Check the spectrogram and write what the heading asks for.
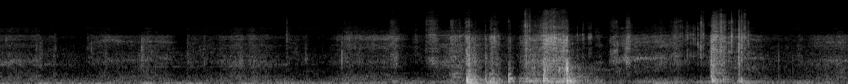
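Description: The lid of a large commercial waste bin being opened: a burst of clattering knocks with a short ringing about halfway through, then another sharp knock a couple of seconds later.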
